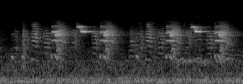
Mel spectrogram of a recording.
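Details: Zebra finch family in a large cage, 25 June 2023, parents feeding three juveniles and three newly hatched babies; high thin chirps in quick clusters, several overlapping, with a low hum underneath.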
